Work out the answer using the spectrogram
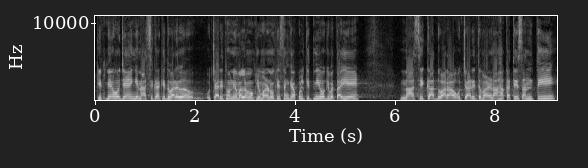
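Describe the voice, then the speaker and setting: A man's voice: extremely high pitch, flat delivery, normal speed, pushed and bright, clear, resonant tone. A man teaching an online lesson, asking questions and answering them himself and counting items aloud. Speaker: Sanskrit teacher. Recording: long hall reverb.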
